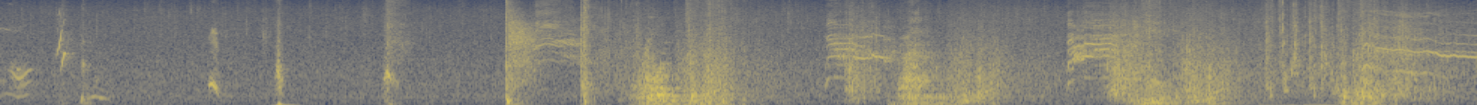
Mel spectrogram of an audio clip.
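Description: Cartoon rain sound effect: scattered single drips at first, then about four seconds in a sudden heavy downpour that comes in three long surges. A few high wavering sounds rise over the downpour.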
